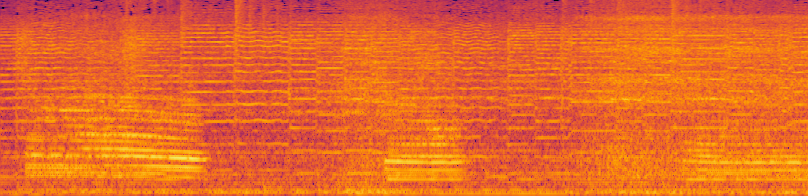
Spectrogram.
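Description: A train horn sounding three blasts: a long one that sags slightly in pitch at its end, a short one about four seconds in, and another long one starting near the end, over the low rumble of the passing train.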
